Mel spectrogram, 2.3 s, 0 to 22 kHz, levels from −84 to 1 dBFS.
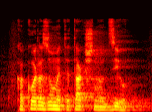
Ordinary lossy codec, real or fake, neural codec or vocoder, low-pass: none; real; none; 10.8 kHz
